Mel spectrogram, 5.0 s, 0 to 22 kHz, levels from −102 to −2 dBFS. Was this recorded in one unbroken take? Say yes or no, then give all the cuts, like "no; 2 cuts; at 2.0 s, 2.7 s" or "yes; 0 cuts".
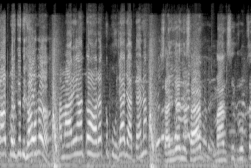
no; 2 cuts; at 1.1 s, 3.0 s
